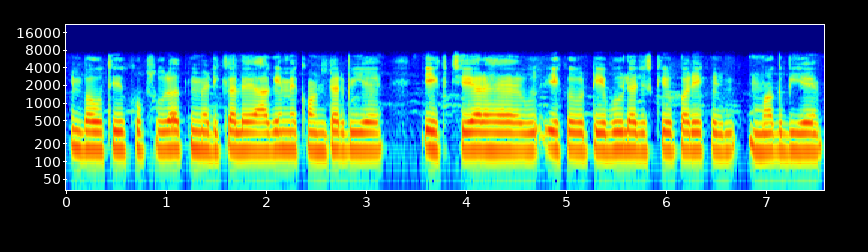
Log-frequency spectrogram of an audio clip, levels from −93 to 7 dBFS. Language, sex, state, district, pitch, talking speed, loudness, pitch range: Hindi, male, Jharkhand, Deoghar, 160 Hz, 165 wpm, -16 LUFS, 155-165 Hz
